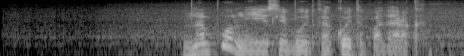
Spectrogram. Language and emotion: Russian, neutral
